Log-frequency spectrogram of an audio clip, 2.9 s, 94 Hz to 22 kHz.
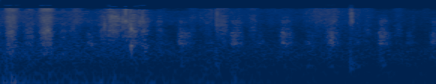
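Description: Dogmeat, the dog companion in Fallout 4, pants steadily and rhythmically up close, with quick repeated breaths over faint game ambience in Diamond City.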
